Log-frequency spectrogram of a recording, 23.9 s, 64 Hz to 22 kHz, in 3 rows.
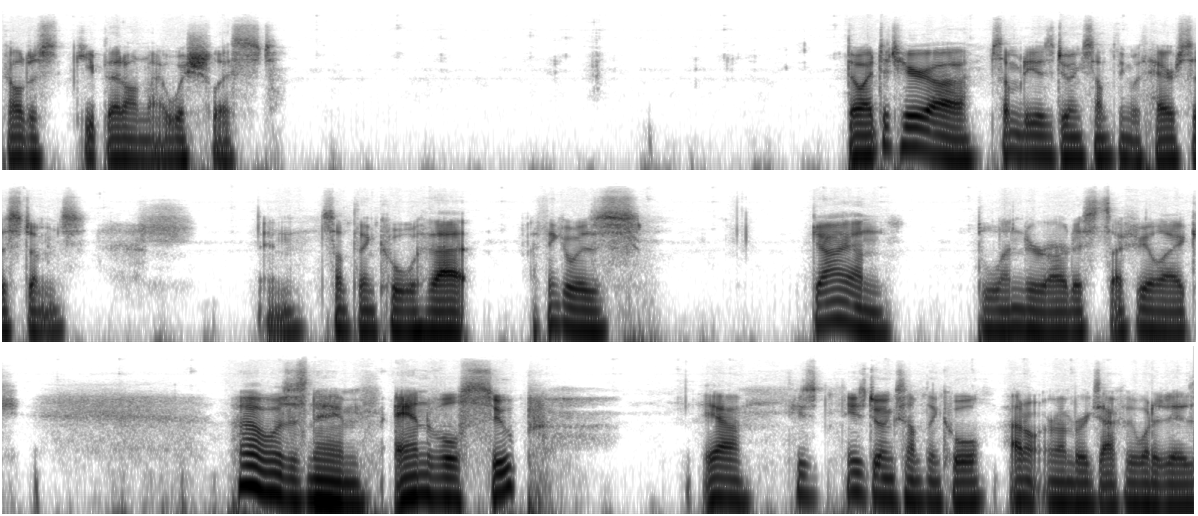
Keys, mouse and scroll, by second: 1.3 middle click, 2.1 middle click, 3.3-3.6 middle drag, 3.6 click, 3.8 middle drag, 4.3-8.1 middle drag, 10.0-11.2 middle drag, 11.3 middle click, 11.5-15.4 drag, 15.4-16.1 middle drag, 20.2-20.7 middle drag, 21.1-22.0 middle drag.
